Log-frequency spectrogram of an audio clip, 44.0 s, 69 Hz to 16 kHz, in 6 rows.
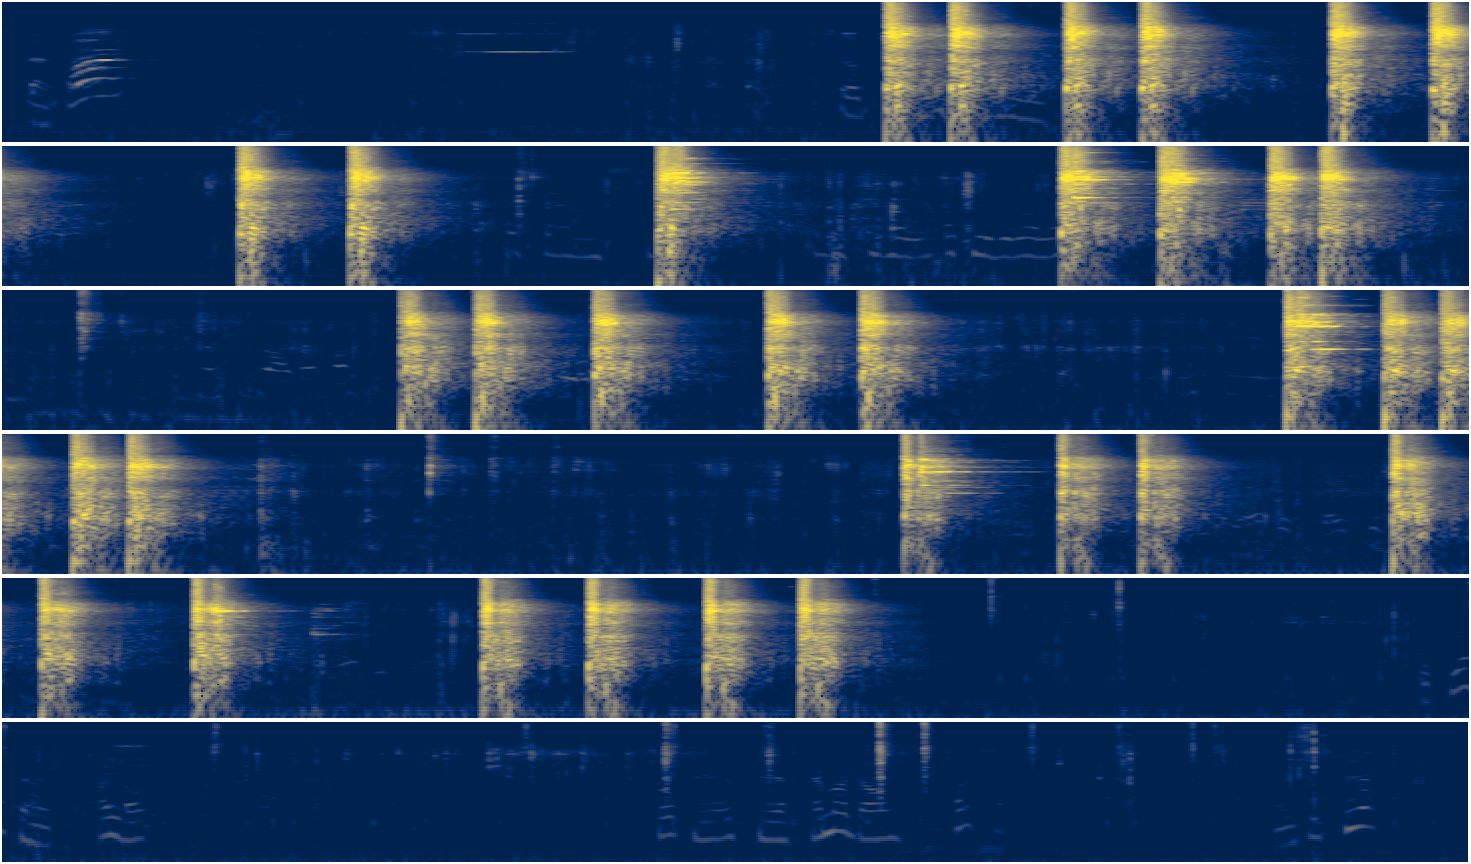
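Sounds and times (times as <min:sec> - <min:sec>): pistol shots: 0:04.4 - 0:07.8, 0:08.5 - 0:09.7, 0:10.6 - 0:11.3, 0:12.6 - 0:14.6, 0:16.6 - 0:19.5, 0:21.1 - 0:23.3, 0:26.5 - 0:28.2, 0:28.9 - 0:30.9, 0:31.7 - 0:34.0.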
